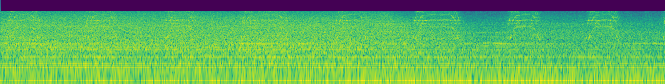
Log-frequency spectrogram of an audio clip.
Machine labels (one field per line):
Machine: slide rail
